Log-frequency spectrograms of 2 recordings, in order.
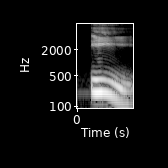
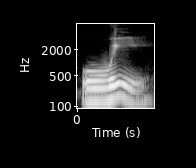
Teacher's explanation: হামজা অক্ষর হলকের প্রথম থেকে শক্ত করে পড়তে হয় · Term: হামজা জের ই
